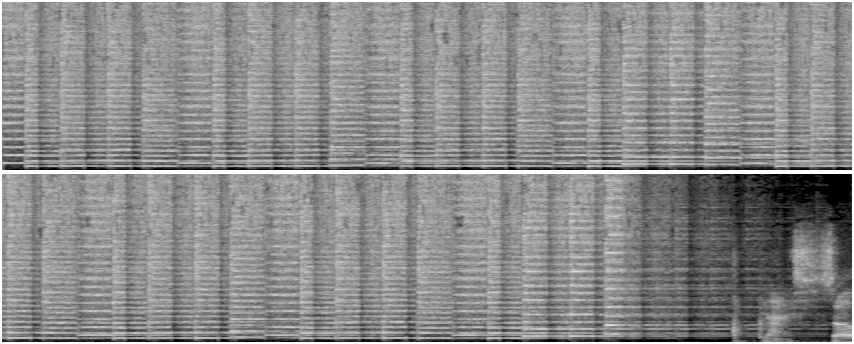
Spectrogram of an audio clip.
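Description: Layered progressive house lead melody of orchestral strings and piano-like tones, a steady continuous run of bright stacked notes that stops abruptly near the end.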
